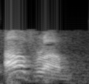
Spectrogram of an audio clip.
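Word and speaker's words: Avram (אברם): That is the month Aviv, spelt A-B-I-B in English. But as Tel Aviv, the city Israel gets that name. In the scripture you will read Tel Aviv, A-B-I-B, because that's how that letter is to be pronounced in Hebrew. Not to give you a Hebrew lesson, but that's why Abram is Avram.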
